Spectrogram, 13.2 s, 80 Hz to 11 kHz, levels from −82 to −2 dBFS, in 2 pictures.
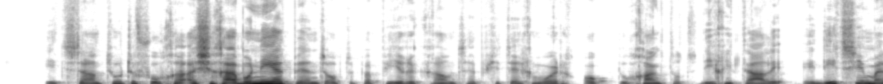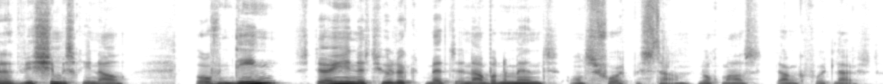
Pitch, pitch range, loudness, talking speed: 150 Hz, 130-170 Hz, -23 LUFS, 185 wpm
